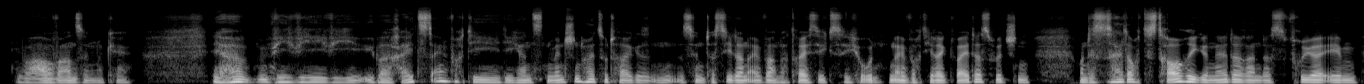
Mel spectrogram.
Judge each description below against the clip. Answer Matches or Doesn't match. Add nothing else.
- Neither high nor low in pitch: Doesn't match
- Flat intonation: Matches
